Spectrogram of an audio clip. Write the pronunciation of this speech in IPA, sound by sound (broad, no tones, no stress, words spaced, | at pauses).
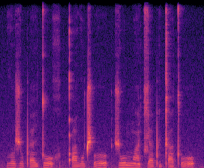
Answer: ðɤʒɵpʼæɪ̯tox | qʼævot͡ʃʼɤ | t͡ʃo ŋʷã t͡ɕæpʼikʼatʼo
